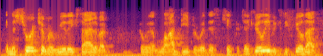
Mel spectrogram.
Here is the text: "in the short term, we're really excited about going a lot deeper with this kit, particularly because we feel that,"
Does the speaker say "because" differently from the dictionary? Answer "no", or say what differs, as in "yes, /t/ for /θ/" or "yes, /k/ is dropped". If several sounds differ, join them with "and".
no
